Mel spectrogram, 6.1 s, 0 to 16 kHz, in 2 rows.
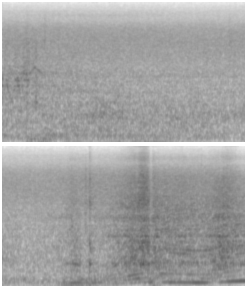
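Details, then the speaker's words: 2016 Kia Optima 1.6L turbocharged gasoline direct-injection four-cylinder at idle: light, fast, even tick about three per second over smooth idle, normal direct-injector ticking characteristic of a DI engine, not a fault. "the GDI stands for gasoline direct injection you can hear it ticking away that's a normal characteristic of a DI motor"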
